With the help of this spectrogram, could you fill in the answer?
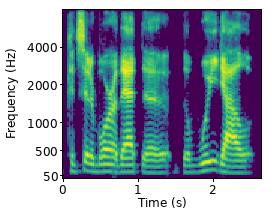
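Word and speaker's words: Oudin: Now, the picture you have on the right, which you call the Tesla multi-wave oscillator, I would consider more of that the Woodin, it's spelled O-U-D-I-N type of coil.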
